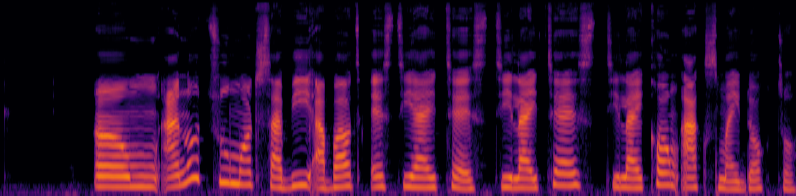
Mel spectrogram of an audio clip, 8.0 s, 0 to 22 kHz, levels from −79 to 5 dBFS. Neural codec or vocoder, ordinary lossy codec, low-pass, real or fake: none; none; none; real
